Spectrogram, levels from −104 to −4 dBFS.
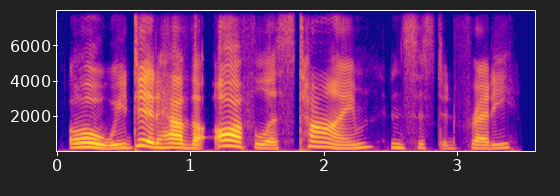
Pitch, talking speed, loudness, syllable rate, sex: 225 Hz, 150 wpm, -16 LUFS, 4.5 syllables/s, female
